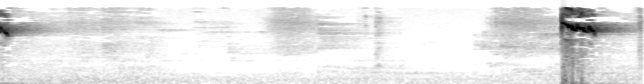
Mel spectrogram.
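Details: Female buxtoni white-eye giving its lure call for untrained white-eyes: a high, thin descending note cut at the start, then silence, then a second sharp downslurred note.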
